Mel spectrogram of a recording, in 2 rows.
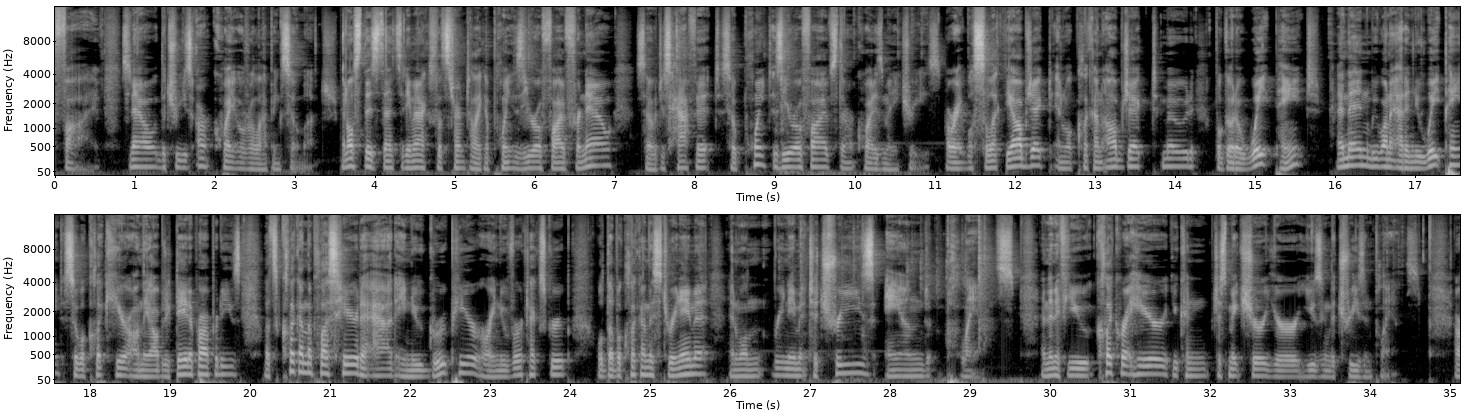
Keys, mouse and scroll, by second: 0.3-1.4 scroll down 1, 0.5-2.0 middle drag, 1.4-3.5 scroll up 1, 2.5-3.5 middle drag, 3.6-4.7 drag, 4.8-5.6 typing, 5.7 Return, 6.4 click, 7.0 click, 8.5-8.8 typing, 8.9 Return, 9.6-10.4 scroll down 1, 10.4-12.6 shift+middle drag, 12.6-14.4 drag, 14.9 click, 15.8-17.3 shift+middle drag, 18.5 click, 19.2-20.3 drag, 20.3 middle click, 24.0 click, 24.1 click, 25.3-29.5 typing, 30.2 scroll down 1, 30.9 click, 33.5 drag, 33.9-35.1 shift+middle drag, 34.7-35.1 shift+scroll up 2.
